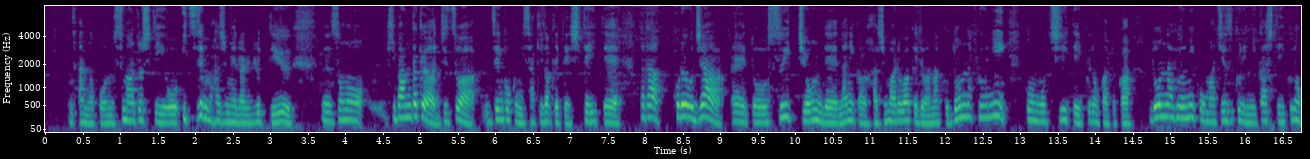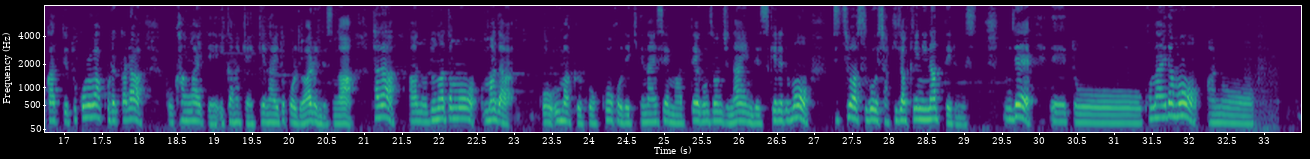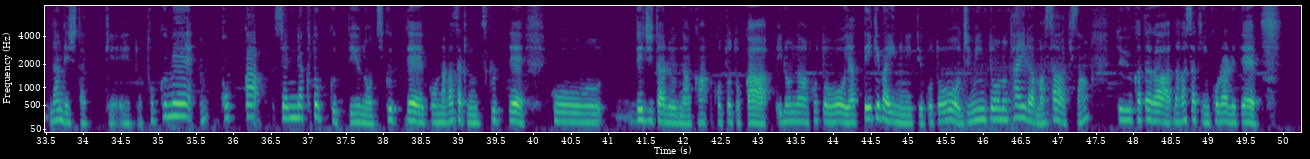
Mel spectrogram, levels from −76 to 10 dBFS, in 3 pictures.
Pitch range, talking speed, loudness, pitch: 155-205 Hz, 365 characters per minute, -22 LUFS, 175 Hz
